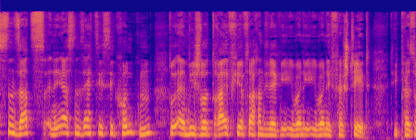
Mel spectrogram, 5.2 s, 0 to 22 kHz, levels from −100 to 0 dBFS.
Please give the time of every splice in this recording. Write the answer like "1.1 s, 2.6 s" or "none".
2.1 s, 2.5 s, 3.1 s, 3.8 s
